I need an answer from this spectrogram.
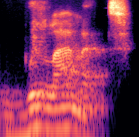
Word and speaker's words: Willamette: humphreys carla the conference in portland is called willamette that's how you pronounce it but it's spelt willam w-i-l-l-a-m-e-t-t-e the willamette writers conference um uh yeah so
